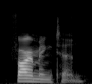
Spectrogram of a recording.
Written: Farmington

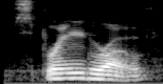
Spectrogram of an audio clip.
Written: Spring Grove

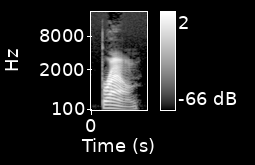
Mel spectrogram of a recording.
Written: brown

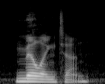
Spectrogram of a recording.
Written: Millington

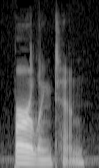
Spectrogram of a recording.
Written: Burlington

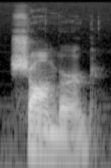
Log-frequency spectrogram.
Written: Schaumburg

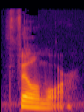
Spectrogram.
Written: Fillmore

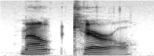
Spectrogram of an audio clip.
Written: mount carroll

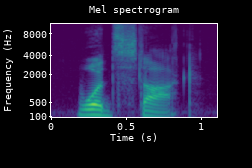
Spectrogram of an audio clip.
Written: Woodstock

